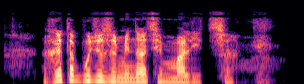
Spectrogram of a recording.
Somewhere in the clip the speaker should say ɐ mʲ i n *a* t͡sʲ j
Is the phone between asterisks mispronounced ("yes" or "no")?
no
